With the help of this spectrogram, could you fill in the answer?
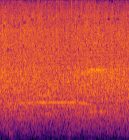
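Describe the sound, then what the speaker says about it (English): Audience applause at a political event, a dense, steady roar of clapping that fills the whole stretch at close, loud level with no break. "get all that round of applause"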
